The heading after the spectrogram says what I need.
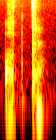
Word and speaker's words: åtte: You can see we've got that letter there again, which is the O sound. So 8 is åtte.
